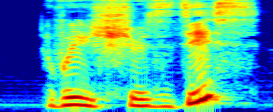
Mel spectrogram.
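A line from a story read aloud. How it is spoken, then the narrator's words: Plain. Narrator (Russian): спросил я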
